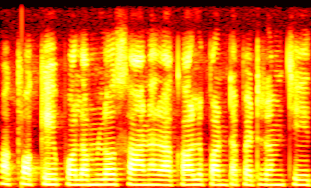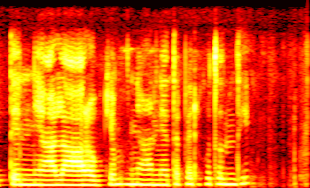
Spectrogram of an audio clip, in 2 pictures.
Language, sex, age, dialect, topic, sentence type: Telugu, female, 18-24, Southern, agriculture, statement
